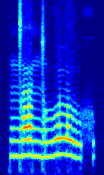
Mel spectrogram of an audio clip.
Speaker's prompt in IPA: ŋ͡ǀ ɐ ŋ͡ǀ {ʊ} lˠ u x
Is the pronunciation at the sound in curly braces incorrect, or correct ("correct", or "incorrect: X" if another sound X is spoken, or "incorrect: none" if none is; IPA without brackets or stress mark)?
incorrect: u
